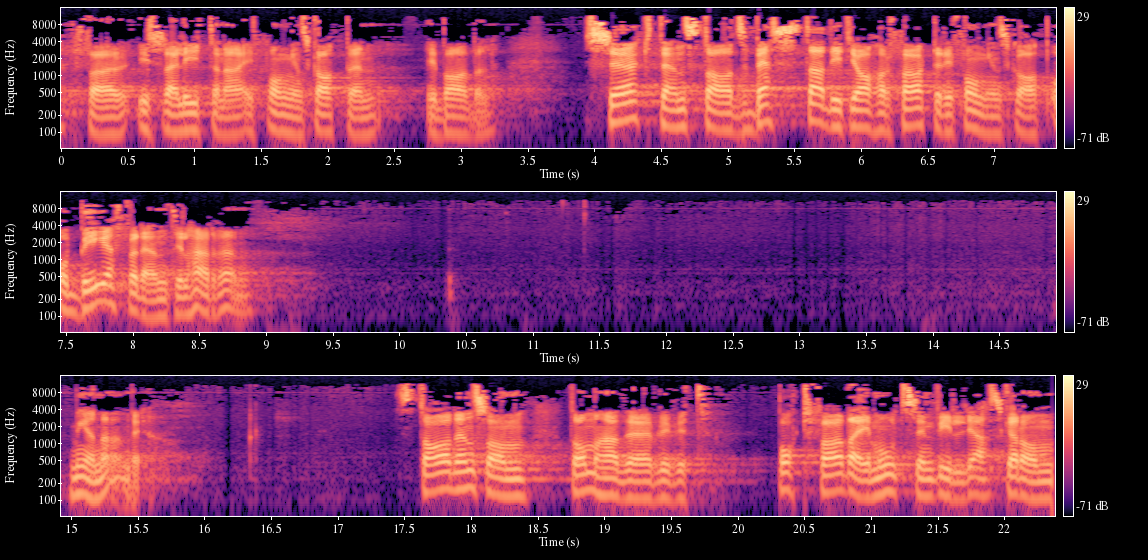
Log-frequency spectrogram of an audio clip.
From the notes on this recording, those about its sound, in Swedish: Inspelad i Roseniuskyrkan den 29 oktober 2023.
